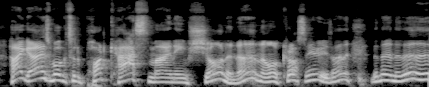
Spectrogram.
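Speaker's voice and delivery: very high, hammed-up podcast intro; fake voice. Host mocking his own podcast opening, exaggerated fake voice. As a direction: overdo the fake host voice, tailing into gibberish. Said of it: "it's a fake voice".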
